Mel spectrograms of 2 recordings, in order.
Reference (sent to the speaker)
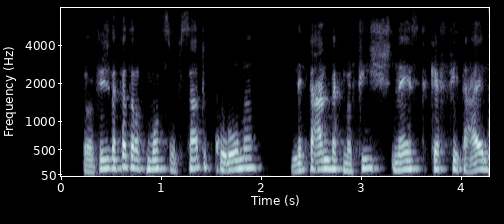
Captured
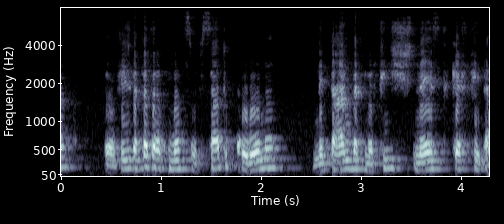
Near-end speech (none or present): none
